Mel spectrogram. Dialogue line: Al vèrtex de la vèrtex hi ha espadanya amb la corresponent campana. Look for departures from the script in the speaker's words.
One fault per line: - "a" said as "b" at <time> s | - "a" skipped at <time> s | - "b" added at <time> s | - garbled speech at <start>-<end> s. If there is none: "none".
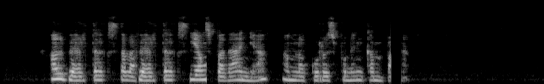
none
